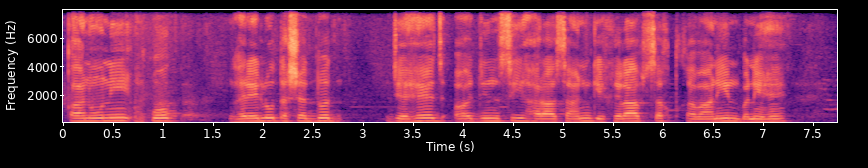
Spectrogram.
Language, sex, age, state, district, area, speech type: Urdu, male, 18-30, Uttar Pradesh, Balrampur, rural, spontaneous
